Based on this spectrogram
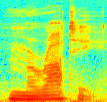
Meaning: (proper noun) An Indo-Aryan language that is the predominant language spoken in the state of Maharashtra, India
- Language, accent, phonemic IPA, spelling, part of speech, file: English, US, /məˈɹɑːti/, Marathi, proper noun / noun / adjective, En-us-Marathi.ogg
